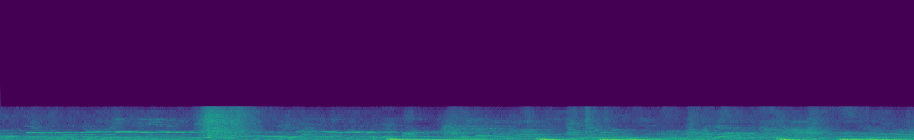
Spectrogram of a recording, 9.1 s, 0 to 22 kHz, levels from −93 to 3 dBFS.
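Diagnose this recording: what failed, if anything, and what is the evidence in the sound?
The failure sits at the codec stage. A rough, hissy haze runs through the whole clip, and the sound has a smeared, underwater quality from start to finish. Nothing reaches above about 5.3 kHz. This points to Nellymoser compression, the likely cause. That codec codes short blocks with a fixed, small number of bits per sample. Weak bands get none and are refilled with noise, which produces the haze. The heavy damage fits a rate around 22 kbps.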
